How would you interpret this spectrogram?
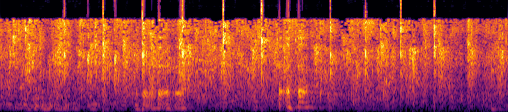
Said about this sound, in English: I think you clap because now it's over and you can eat prasadam.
